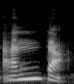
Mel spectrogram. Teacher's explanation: حمزہ، نون زبر، ان، تے زبر تا، لیکن انتا، نون کی آواز کو ہم چھپانا ہے، کیونکہ نون ساکن کے بعد تا آیا ہے، تو ہم نون کو ظاہر کر کے نہیں پڑھنا، چھپانا ہے نون کی آواز کو۔ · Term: اخوا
